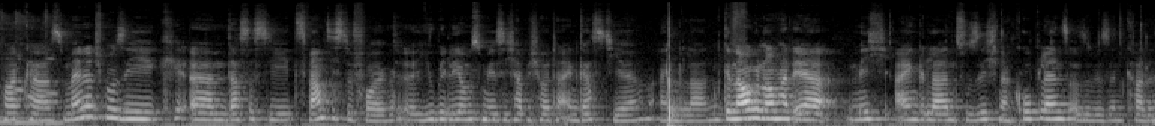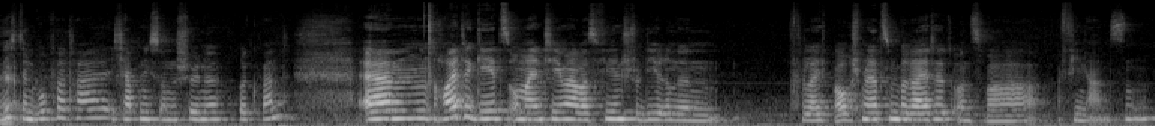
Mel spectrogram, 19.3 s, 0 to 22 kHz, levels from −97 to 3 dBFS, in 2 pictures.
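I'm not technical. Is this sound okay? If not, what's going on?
No. At 3.27 s there is a skip ahead: nearly half a second of sound is simply missing, and playback jumps straight to later material. Unlike a dropout, there is no silence or gap. The two sides are stitched together almost seamlessly.

Right after, from 3.41 to 5.05 s, comes a jitter buffer speed-up. To catch up on built-up delay, the player snipped out many tiny slivers, about a tenth of a second in total, so the sound runs roughly 7% fast and feels hurried. The pitch stays the same, which is what separates it from a tape played too fast.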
